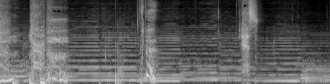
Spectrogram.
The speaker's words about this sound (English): And he coughs.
